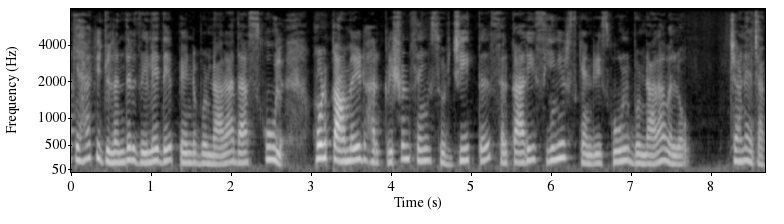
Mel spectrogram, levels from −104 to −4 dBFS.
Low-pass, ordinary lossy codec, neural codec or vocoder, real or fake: none; none; codec, 16 kHz, 4 kbps, FreqCodec, larger model; fake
